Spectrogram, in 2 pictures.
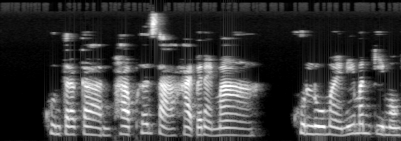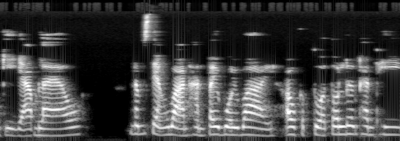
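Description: A woman narrating a romance audio novel in a steady, even storytelling manner. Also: mid-range voice.

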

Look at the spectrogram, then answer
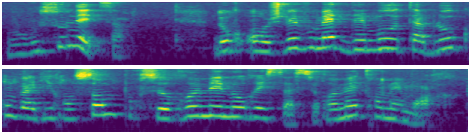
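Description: A woman teaching a class lesson to young children, speaking slowly and clearly and praising pupils by name. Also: fairly high pitch, warm tone. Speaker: primary school teacher.

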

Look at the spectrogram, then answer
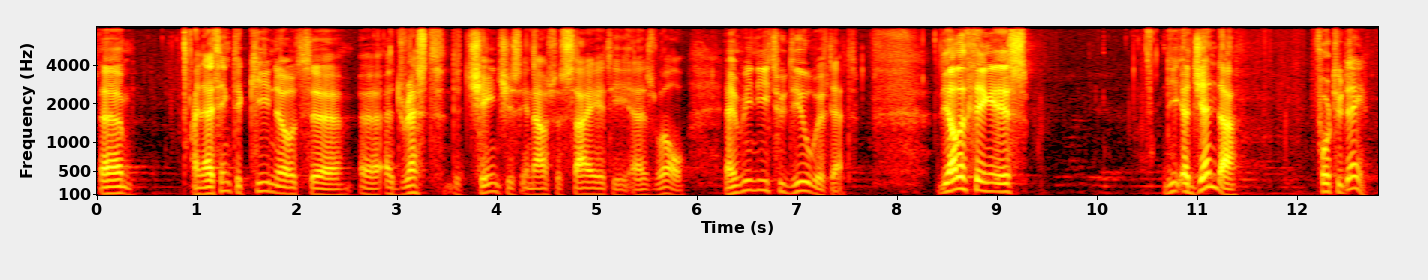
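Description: Speaking a little slowly in an animated, mid-range voice, a Dutch-accented trainer from the Netherlands presents at a conference. Using a presentation mic in a conference room, he stays casual but hesitant, often restarting and using filler sounds.

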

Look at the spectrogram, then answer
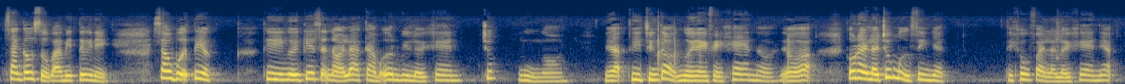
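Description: A woman's voice: a little high, quick pace, dark tone. A young woman teaching an English exam-answer lesson, coaxing her students with frequent check questions. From Vietnam.

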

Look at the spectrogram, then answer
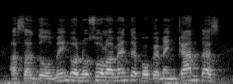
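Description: A middle-aged man, a retired police commander, answering interview questions over a webcam from a home office, talking haltingly with many restarts and English words mixed in. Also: on the high side, darkish tone, a little hiss or hum. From raised in New York. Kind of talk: video call interview. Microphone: video call webcam.

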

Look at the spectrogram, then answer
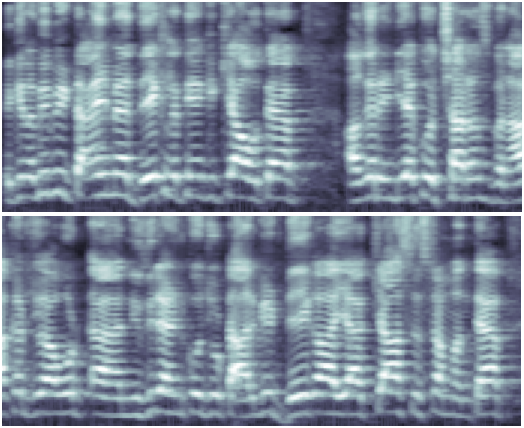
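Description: A young man gives an animated, opinionated cricket analysis, gesturing as he talks in a small indoor room. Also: high-pitched, fast. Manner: animated, gesturing with his hands. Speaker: cricket vlogger.

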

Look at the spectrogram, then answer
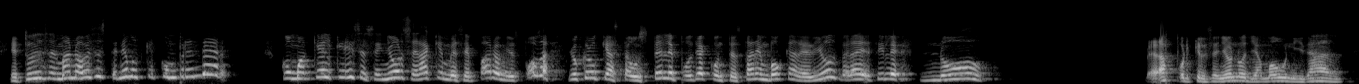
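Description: A man's voice: high-pitched, muffled recording. A male pastor preaching a sermon in a conversational, storytelling way, often asking his listeners rhetorical questions and adding humor.

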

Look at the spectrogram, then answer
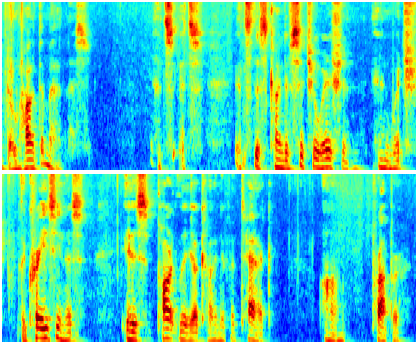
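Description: A man in a documentary interview, talking about literature with animated storytelling and emphatic repeated words. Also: medium pitch, creaky, husky.

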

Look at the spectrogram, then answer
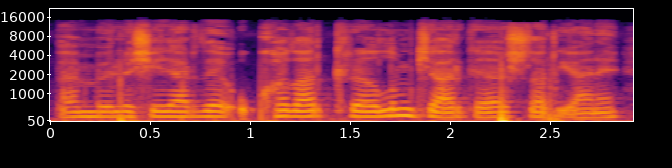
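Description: A young woman giving casual gameplay commentary, excitable and easily frustrated, muttering one moment and crying out the next. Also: mid-range voice, fast talker, a little hiss or hum. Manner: excitable, swings from muttering to loud frustrated outbursts. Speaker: gaming video creator.

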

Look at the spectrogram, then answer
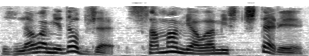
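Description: A man reading a story aloud as an audiobook, telling it in an expressive way. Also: fairly high pitch, slow pace. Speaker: audiobook reader. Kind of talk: scripted narration of fan fiction. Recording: dull lo-fi with faint music.

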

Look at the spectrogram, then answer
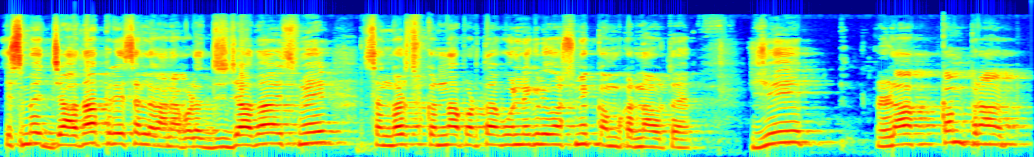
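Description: Here a Hindi teacher, his voice sitting high and a touch mellow, leads a blackboard-style grammar class with patient repetition, stretching syllables to model their pronunciation. The recording has a roomy sound.

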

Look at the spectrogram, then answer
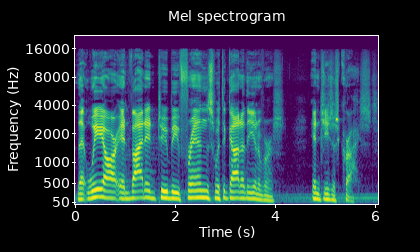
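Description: Bright-voiced older pastor preaching in a hall. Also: male voice, a little high, a little slow, a little hiss or hum. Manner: earnest, with warm little laughs and rhetorical questions. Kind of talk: sermon. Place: church sanctuary. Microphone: pulpit microphone on a stand. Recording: long church hall reverb.

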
